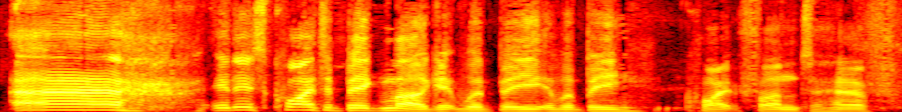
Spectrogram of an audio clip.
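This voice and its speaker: Man, middle pitch, casual chat, dry recording, video call. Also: moderate pace, fairly bright tone, no room sound. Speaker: voice actor on the show. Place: small room, video call.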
